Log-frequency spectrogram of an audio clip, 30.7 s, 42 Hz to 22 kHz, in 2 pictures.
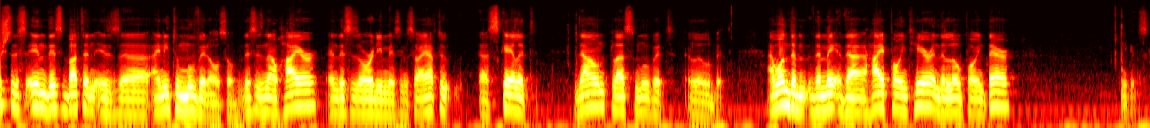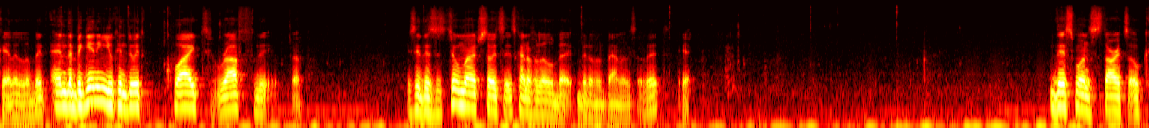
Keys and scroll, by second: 7.7 w, 14.9 r, 25.1 w.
